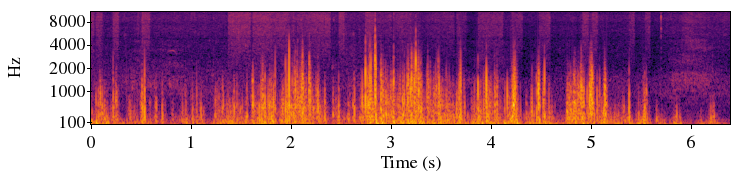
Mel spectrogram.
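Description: Wind buffeting the camera's microphone in irregular gusts, a loud rumbling that peaks about three seconds in.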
